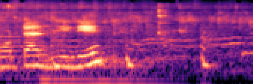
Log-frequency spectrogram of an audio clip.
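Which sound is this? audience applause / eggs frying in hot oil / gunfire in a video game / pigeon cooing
eggs frying in hot oil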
